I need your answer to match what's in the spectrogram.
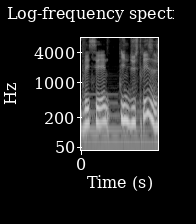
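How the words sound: Industries is pronounced the English way. The speaker calls it wrong. "je l'ai dit à l'anglaise"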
